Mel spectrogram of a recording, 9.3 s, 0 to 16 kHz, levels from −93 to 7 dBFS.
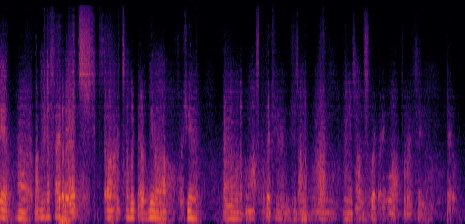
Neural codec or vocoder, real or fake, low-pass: codec, 44.1 kHz, 0.9 kbps, DAC; fake; 14.4 kHz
